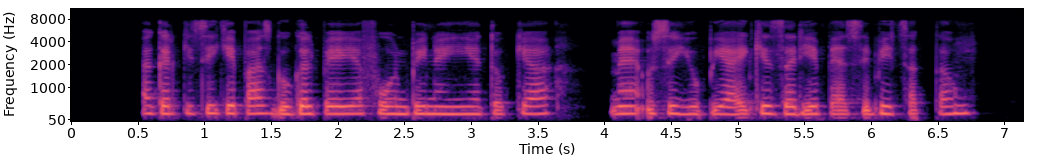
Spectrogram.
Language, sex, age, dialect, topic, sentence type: Hindi, female, 18-24, Marwari Dhudhari, banking, question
